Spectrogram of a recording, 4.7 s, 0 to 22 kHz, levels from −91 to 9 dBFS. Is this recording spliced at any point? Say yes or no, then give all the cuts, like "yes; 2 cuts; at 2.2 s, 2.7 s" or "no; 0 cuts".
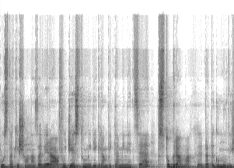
yes; 1 cut; at 1.2 s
